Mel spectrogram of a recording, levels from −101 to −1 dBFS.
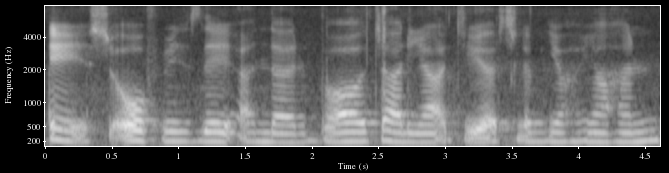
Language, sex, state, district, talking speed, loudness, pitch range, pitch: Punjabi, female, Punjab, Kapurthala, 130 wpm, -23 LUFS, 185-195 Hz, 190 Hz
